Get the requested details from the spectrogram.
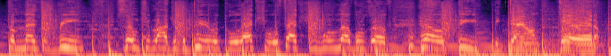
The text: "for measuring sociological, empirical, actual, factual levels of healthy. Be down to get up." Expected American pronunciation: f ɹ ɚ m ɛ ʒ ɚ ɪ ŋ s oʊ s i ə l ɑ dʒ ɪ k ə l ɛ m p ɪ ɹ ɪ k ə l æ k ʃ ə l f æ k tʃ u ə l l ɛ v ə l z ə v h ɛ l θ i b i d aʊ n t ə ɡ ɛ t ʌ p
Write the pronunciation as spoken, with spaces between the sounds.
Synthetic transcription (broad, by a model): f ɹ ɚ m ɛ z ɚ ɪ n s oʊ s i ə l ɑ dʒ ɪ k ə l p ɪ ɹ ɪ k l æ k ʃ ə l f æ k ʃ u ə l l ɛ v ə l z ə v h ɛ l θ i b i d aʊ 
